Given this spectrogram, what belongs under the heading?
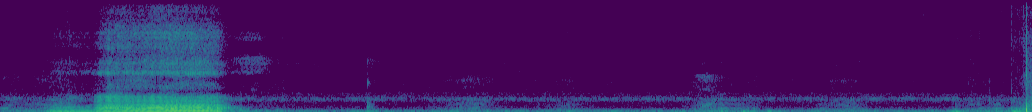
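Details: Snoring: one loud, low rattling snore lasting about a second, then quiet breathing with faint room noise.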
